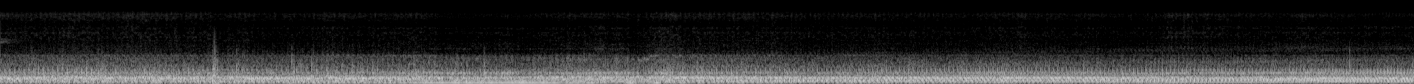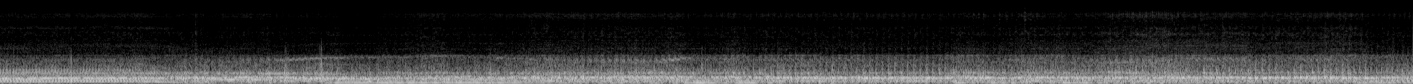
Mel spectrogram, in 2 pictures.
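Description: Royal Enfield Himalayan 450's single-cylinder engine running steadily while the motorcycle is ridden. About halfway through, the engine speed drops and then picks up again.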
